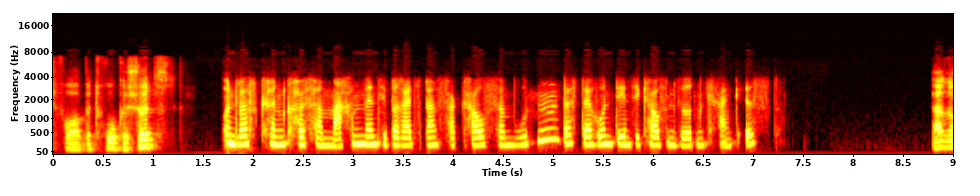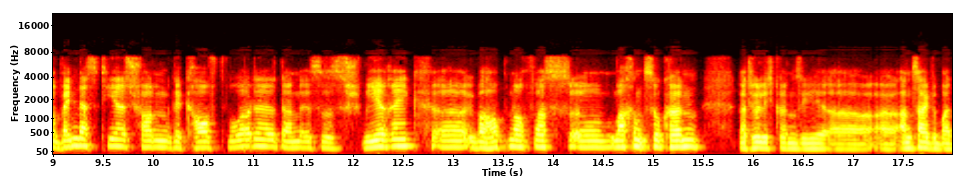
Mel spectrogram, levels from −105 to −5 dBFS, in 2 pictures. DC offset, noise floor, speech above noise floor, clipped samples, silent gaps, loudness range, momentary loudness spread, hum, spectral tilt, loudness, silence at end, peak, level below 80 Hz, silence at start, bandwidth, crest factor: under 0.1%; -83 dBFS; 64 dB; under 0.1%; none; 4 LU; 8 LU; none; -6 dB/octave; -20 LUFS; 0 s; -2 dBFS; -66 dBFS; 0.1 s; 7.6 kHz; 18 dB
